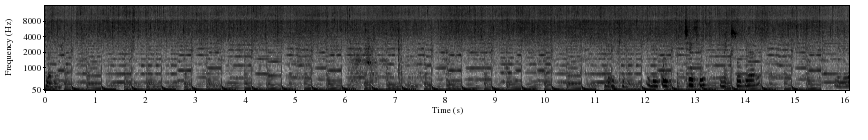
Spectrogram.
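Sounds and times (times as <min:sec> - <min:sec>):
background music with a beat: 0:00.0 - 0:16.0
food sizzling in a pan: 0:00.0 - 0:16.0
spatula stirring: 0:05.0 - 0:07.5.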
